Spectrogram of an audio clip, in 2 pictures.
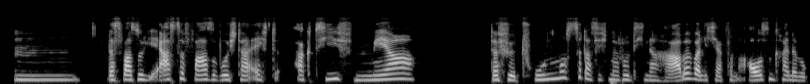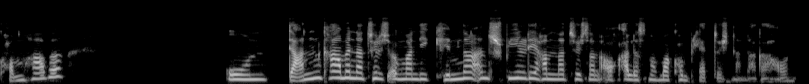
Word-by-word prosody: Hm, 210 0 -4 0.3
das 205 0 +1
war 220 -1 +8
so 230 +1 0
die - - -5
1. 265 +2 +4
Phase, 220 -1 +2
wo 215 - +2
ich 220 - +1
da - - +1
echt - - -4 0.2
aktiv 245 +1 -1
mehr 230 +6 +4 0.8
dafür 210 -1 +1
tun 220 +2 -3
musste, 305 +3 -2
dass 245 -5 -2
ich 220 +1 -6
'ne 210 - -4
Routine 205 -3 -6
habe, 245 +12 +4
weil 230 - +4
ich - - -7
ja 180 -3 -4
von - - -13
außen 210 +5 +2
keine 205 -4 -4
bekommen 180 +3 -9
habe. 340 +8 0 1.6
Und 230 0 0 0.2
dann 270 +5 +2
kamen 300 0 +3
natürlich 270 -1 0
irgendwann 245 0 -1
die 240 0 -3
Kinder 240 +7 -1
ins 285 -2 +1
Spiel, 285 0 +6
die 275 -2 -1
haben 245 0 -1
natürlich 235 0 -1
dann 225 -1 -6
auch - - -5
alles 220 -1 -3
noch 215 -2 -8
mal 205 0 -3
komplett 210 -1 -10
durcheinander - - -7
gehauen. 160 +2 -13
225 Hz, 180 wpm, -22 LUFS, 210-255 Hz, 1.6 s, war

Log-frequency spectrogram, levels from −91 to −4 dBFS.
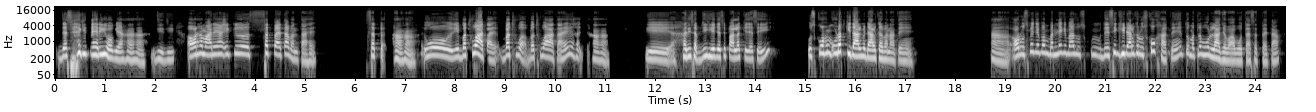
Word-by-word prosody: जैसे 265 +6 +3
कि 320 - +4
तहरी 295 +2 +5
हो 240 -7 +4
गया 195 -2 0
हाँ, 190 -2 -4
हाँ। 155 -5 -6
जी, 195 -1 -6
जी। 185 +2 -8 0.3
और 275 +4 +5
हमारे 310 -2 +2
यहाँ 315 0 +1
एक 300 +1 -6 0.6
सतपैता 320 -2 +2
बनता 195 -6 -5
है। 165 +2 -9 1.1
सत 265 -1 -1 0.3
हाँ, 205 -5 0
हाँ। 175 -5 -3 0.3
वो 270 0 +2
ये 235 +3 +1
बथुआ 330 +5 +5
आता 220 -4 +1
है 180 -2 -5
बथुआ 290 -2 0
बथुआ 250 +3 -2
आता 210 - -3
है, 270 +8 -3
ह - - -9 0.3
हाँ, 195 -2 -3
हाँ। 175 -4 -8 0.8
ये 190 -3 -1 0.2
हरी 250 +1 +3
सब्ज़ी 245 -1 0
ही 260 - +1
है 250 - +5
जैसे 245 +1 +1
पालक 230 -1 +2
के 220 - -1
जैसे 205 0 -3
ही, 205 - -2 0.9
उसको 335 +7 0
हम 335 - 0
उड़द 365 +3 +6
की 325 - +6
दाल 265 -3 +8
में 260 - +1
डालकर 220 -2 +4
बनाते 185 -3 -3
हैं। 170 -2 -9 1.6
हाँ 170 -5 -4
और 275 +3 +3
उसमें 310 +6 -3
जब 360 0 -2
हम 345 -2 0
बनने 300 +4 0
के 345 - -4
बाद 320 0 -1
उस 300 -1 -9
उम 290 -3 -7
देसी 275 +7 0
घी 325 +2 +5
डालकर 320 +1 +2
उसको 310 +8 0
खाते 190 - -5
हैं, 295 +6 -5
तो 305 - -6
मतलब 290 +3 -3
वो 295 0 0
लाजवाब 190 -9 +2
होता 165 0 -5
है - - -3
सतपैता। 165 -1 -9
255 Hz, 180 wpm, -23 LUFS, 195-300 Hz, 1.6 s, दाल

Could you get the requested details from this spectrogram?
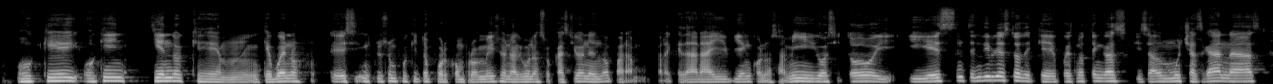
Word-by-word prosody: Okey, 155 +4 +4
okey, 140 +5 +2
entiendo 160 -1 +2
que, 125 -6 0
mm, 110 +1 -3
que 120 - -1
bueno, 135 +1 +3 0.2
es 130 0 -1
incluso 140 0 -3
un 145 - +1
poquito 135 -1 -4
por 125 -2 -1
compromiso 120 +4 -1
en 125 - -1
algunas 120 0 0
ocasiones, 120 +3 -1
¿no?, 140 +3 -2
para - - -4 0.2
para - - -9
quedar 115 +1 -2
ahí 120 +1 0
bien 125 +1 -3
con - - -5
los 115 - -6
amigos 140 -1 +1
y 170 - -20
todo, 140 0 +1
y 125 -1 -4
y 135 0 -1
es 155 +1 +1
entendible 175 +3 +2
esto 180 -1 +2
de 150 -2 -2
que 130 -2 -2
pues, 130 0 -4
no 145 -1 -2
tengas 150 -1 0
quizá 130 -1 -3
muchas 140 -1 -1
ganas, 140 0 +2
135 Hz, 190 wpm, -23 LUFS, 125-150 Hz, 0.2 s, Okey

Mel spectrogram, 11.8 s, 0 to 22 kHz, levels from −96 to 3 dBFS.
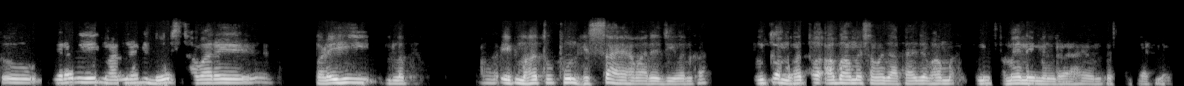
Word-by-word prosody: तो, 175 -1 0 0.2
मेरा 170 +3 +3
भी 190 - 0
यही 190 -2 +2
मानना 160 +2 -1
है 170 - -1
कि 175 - -4
दोस्त 160 +4 +1
हमारे, 165 +2 +2 1.0
बड़े 140 +2 +4
ही 175 0 +3 0.2
मतलब 140 0 -4 0.6
अ, - - -16 0.2
एक 155 -1 +2
महत्वपूर्ण 165 +3 +2
हिस्सा 135 +7 -1
है 145 -2 0
हमारे 130 -1 -1
जीवन 125 +1 -3
का। 160 +5 -10 0.5
उनका 155 +4 +2
महत्व 150 +4 0
अब 155 +2 +1
हमें 155 0 +3
समझ 140 -3 -1
आता 125 +2 -5
है 135 - -1
जब 140 -1 0
हम 135 +1 -1
हमें 140 0 -7
समय 140 +1 -1
नहीं 140 -1 +3
मिल 120 -1 -1
रहा 115 0 -5
है 125 - -8
उनके 120 +2 -8
साथ 120 +1 -28
बैठने 120 0 -12
के। 130 - -21
145 Hz, 200 wpm, -19 LUFS, 130-165 Hz, 1.0 s, बड़े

